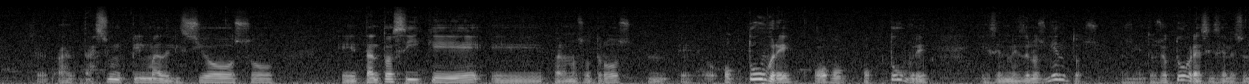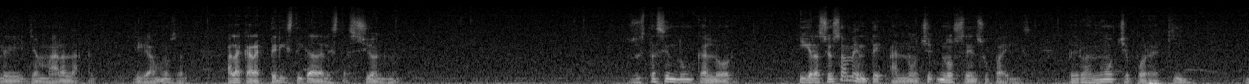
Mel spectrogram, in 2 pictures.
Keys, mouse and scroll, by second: 0.6-2.2 drag, 3.0-4.3 drag, 5.2-8.1 drag, 8.8 middle click, 10.4-12.6 drag, 13.8 click, 15.5 click, 17.0 click, 18.2 click, 19.5-20.9 drag, 21.6 click, 22.0-23.2 drag, 24.4-24.9 drag.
